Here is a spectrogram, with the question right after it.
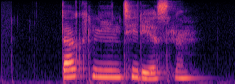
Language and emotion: Russian, neutral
